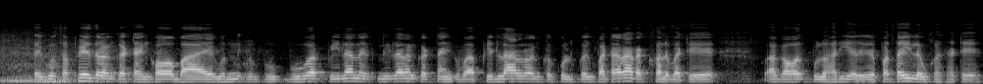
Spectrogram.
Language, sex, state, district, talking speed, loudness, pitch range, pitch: Bhojpuri, male, Uttar Pradesh, Ghazipur, 200 wpm, -20 LUFS, 120-135 Hz, 125 Hz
